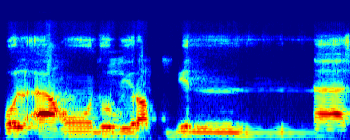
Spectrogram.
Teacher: Mohon ditahan sedikit pada nun yang bertasdid.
